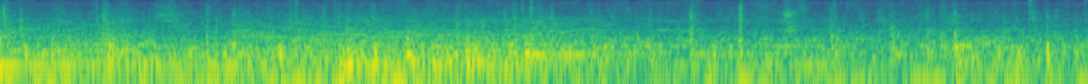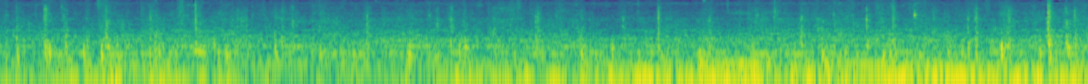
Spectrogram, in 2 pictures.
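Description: Horses' hooves clip-clopping in an irregular patter, with film score music playing underneath.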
